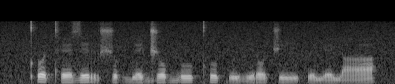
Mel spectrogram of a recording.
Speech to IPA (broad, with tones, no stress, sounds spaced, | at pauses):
kʼ ʊ˦˨ tʰ e˨ z i˦ r ʃ ʊ˨ ɡ͡b e˨ d͡ʒ o˦ b uː˦ kʰ u˦˨ kʷ i˨ v i˦ ɾ o˦˨ t͡ʃ iː˦˨ f ɪ˨ j e˨ j aː˨˦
